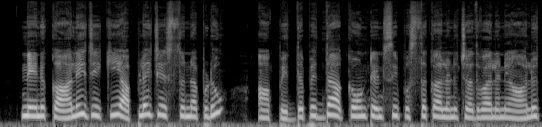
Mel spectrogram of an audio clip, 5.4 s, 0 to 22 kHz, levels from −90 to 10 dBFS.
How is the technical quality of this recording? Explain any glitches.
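There's one glitch, a burst of mains hum from 0.77 to 2.27 s, ending just before "ఆ పెద్ద పెద్ద అకౌంటెన్సీ". It's a steady 50 Hz drone sitting roughly 30 dB under the speech, the sort of thing a ground loop or nearby transformer leaks into the signal path.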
